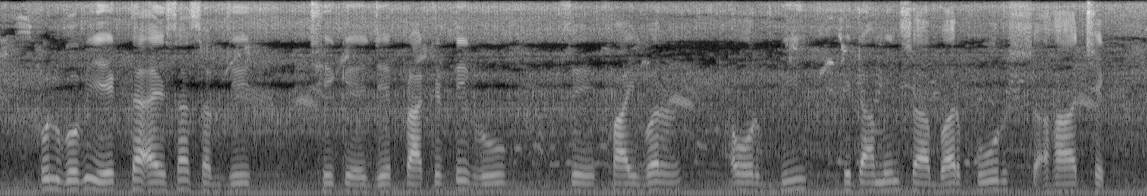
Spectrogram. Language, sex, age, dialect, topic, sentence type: Magahi, male, 18-24, Northeastern/Surjapuri, agriculture, statement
